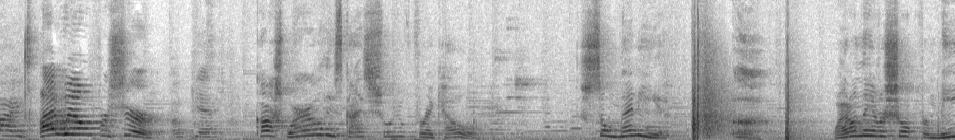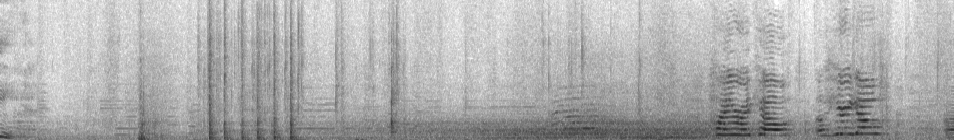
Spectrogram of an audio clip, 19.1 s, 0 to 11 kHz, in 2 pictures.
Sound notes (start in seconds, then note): 11.5 knocking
